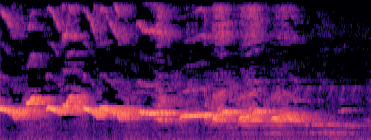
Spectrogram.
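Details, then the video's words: A highly agitated, vocal Oriental magpie-robin pours out a fast, unbroken run of high, sweet whistles and slurred warbles that wavers up and down, then fades away. "Pancingan Kacer Gacor || Suara Kacer Emosi"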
